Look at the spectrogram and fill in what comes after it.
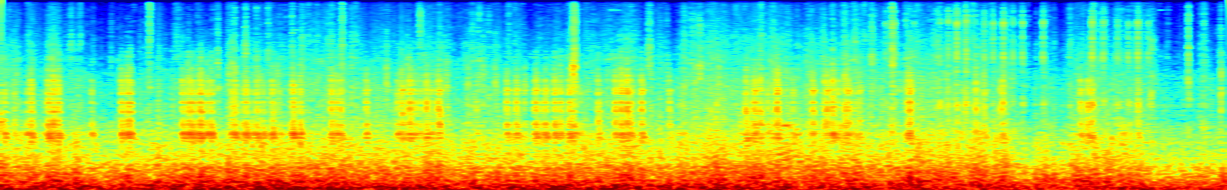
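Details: Toyota Celica All-Trac while driving, before front axle replacement (which didn't fix it): irregular sharp clunks in bursts over road noise, getting worse; drivetrain clunk, cause unknown.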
